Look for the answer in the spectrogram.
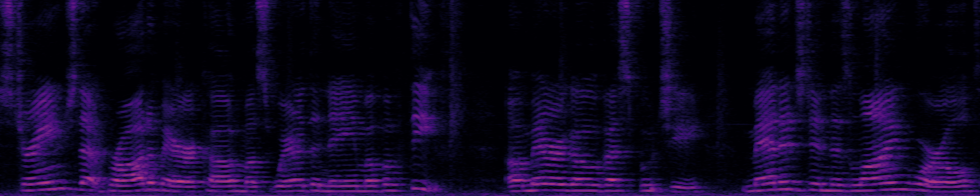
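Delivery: ordinary delivery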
